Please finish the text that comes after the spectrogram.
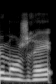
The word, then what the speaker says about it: mangerai: Quand on dit je mangerai au futur, le son et se prononce comme un e fermé.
